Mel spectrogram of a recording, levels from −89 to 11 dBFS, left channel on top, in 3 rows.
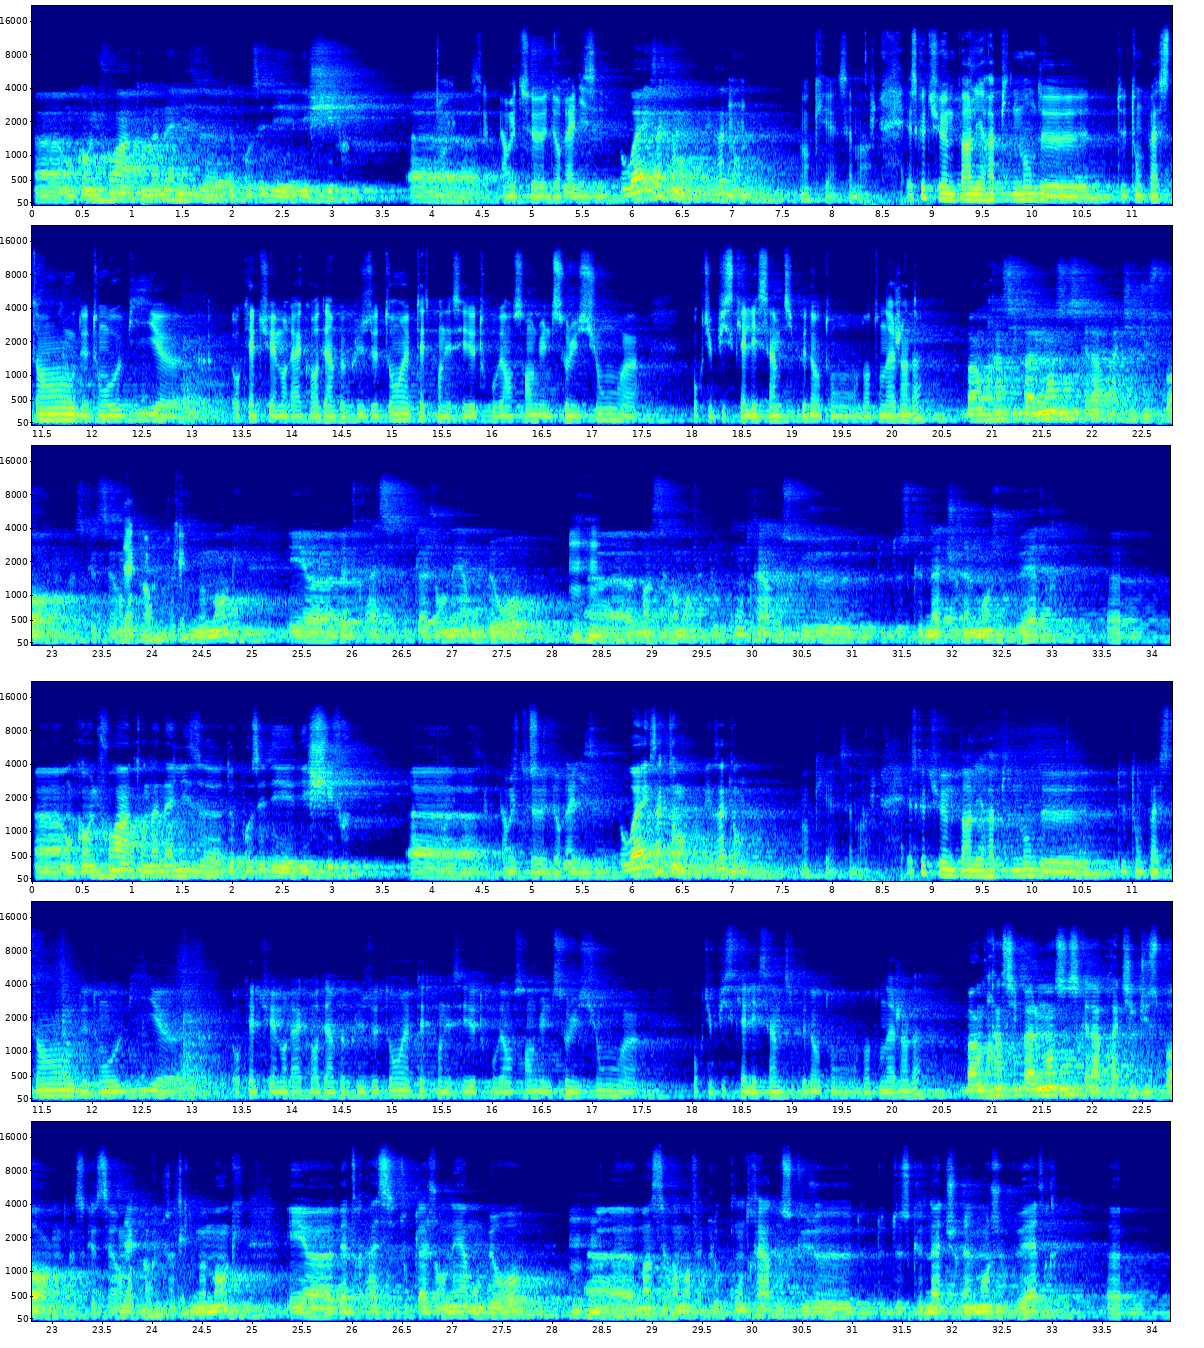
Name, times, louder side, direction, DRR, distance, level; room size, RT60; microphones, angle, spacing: voice 1, 0.0-3.2 3.8-4.5 5.3-5.5 5.9-7.1 20.7-23.8 24.4-27.7 28.3-32.9 33.5-33.7, right 1 dB, 90° right, 2 dB, 3.0 m, -33 dB
voice 2, 4.7-5.8 6.9-7.2 7.7-13.1 13.4-17.5 18.0-20.4 23.6-24.4 28.2-28.6, left 2 dB, 75° left, 9 dB, 1.3 m, -35 dB
sound 1, 8.3-8.8 9.4-11.0 11.6-13.3, right 1 dB, 65° right, 2.2 m, -47 dB
23.5 x 21.5 x 9.7 m, 2.2 s
head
